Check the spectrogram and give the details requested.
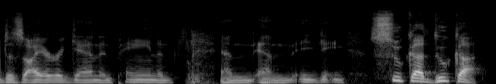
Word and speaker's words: sukha dukkha: again and pain and sukha dukkha is a great expression. I love it because it rhymes. Sukha dukkha sounds like, Tweedledee, Tweedledum.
